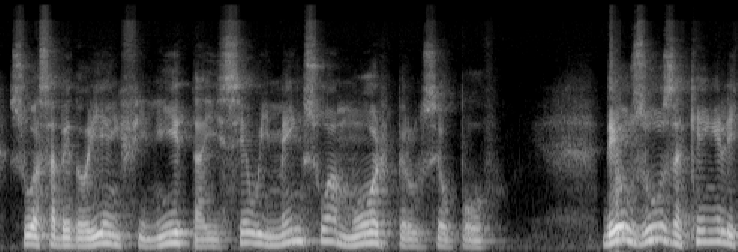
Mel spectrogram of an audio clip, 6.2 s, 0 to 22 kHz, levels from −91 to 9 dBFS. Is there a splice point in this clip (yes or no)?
no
